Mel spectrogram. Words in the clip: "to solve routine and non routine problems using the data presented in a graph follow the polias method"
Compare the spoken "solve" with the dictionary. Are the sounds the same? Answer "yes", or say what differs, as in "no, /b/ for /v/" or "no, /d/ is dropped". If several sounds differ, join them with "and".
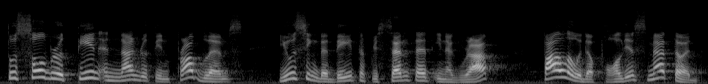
no, /b/ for /v/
